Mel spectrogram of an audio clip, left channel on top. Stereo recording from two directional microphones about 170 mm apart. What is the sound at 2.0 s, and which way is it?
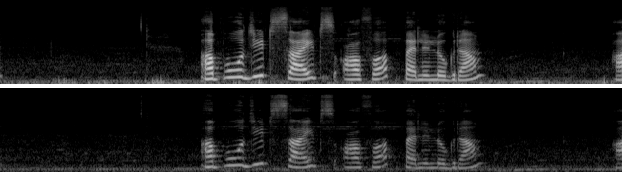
A woman's voice, 55° left (ahead or behind).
